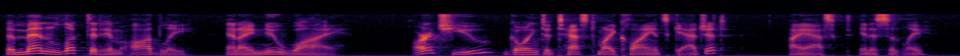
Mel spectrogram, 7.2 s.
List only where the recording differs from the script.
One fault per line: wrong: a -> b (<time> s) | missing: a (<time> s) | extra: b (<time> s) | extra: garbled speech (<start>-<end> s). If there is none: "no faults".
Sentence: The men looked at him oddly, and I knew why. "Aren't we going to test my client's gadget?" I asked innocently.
wrong: we -> you (3.4 s)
